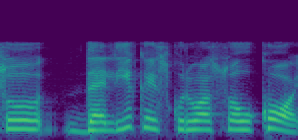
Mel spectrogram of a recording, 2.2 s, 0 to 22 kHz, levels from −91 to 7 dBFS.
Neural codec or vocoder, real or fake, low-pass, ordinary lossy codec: none; real; 7.2 kHz; AAC, 48 kbps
